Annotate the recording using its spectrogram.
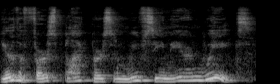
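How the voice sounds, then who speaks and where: A man's put-on character voice, fairly high in pitch, with ordinary pitch variation at a moderate pace. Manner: excited.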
